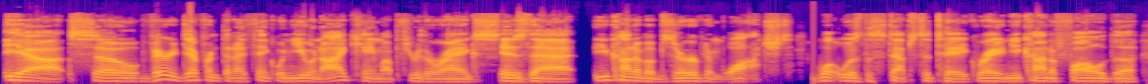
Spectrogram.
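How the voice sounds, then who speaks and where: A man's voice: fairly low pitch, normal speed, hardly any pauses, fairly bright tone, dry recording, clean studio sound. A man in his thirties hosting a podcast interview, friendly and enthusiastic in casual talk. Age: 30s. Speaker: podcast host.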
